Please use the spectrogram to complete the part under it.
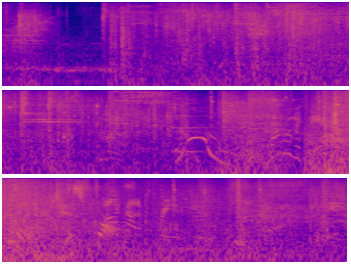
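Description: Magic blasts and weapon impacts crackle and boom in a fast battle.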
